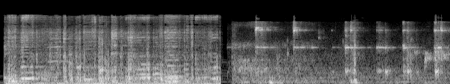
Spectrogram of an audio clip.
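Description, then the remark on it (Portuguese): A spoon clinks against a glass while stirring a Nescau chocolate drink: dense clattering at first, then a quick irregular series of bright ringing clinks, with no voices. “Opa, todinho tá pronto.”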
